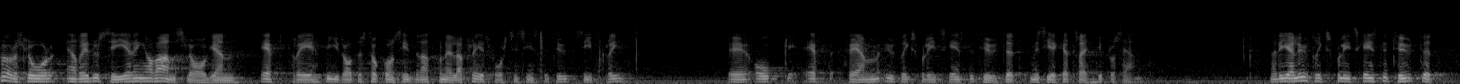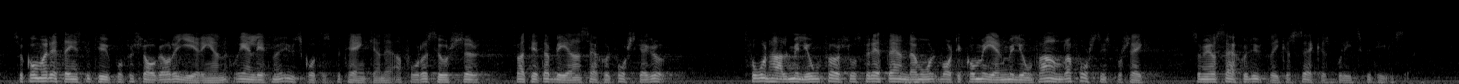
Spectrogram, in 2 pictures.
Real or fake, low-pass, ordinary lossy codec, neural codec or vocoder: real; none; none; none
